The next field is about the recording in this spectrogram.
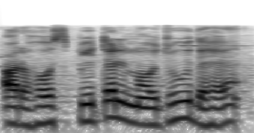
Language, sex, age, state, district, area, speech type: Urdu, male, 30-45, Bihar, Khagaria, rural, spontaneous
